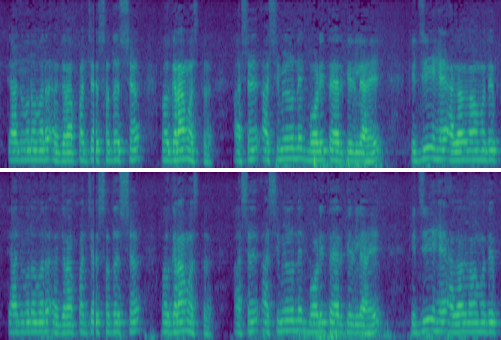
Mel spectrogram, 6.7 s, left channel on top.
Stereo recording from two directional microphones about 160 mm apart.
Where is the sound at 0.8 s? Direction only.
30° right (ahead or behind).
